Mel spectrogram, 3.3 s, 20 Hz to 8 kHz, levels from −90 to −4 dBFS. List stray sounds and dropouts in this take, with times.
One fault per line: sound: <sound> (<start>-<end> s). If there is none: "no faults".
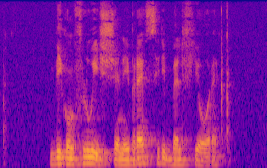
no faults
